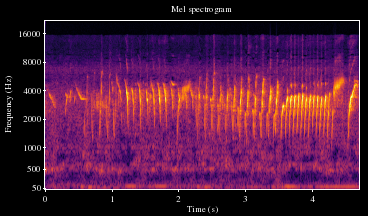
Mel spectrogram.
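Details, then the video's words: Gacor canary song in the cengkok mewah style: a soft start that builds into fast repeated chirps, then a tight buzzing roll and a final rising whistle, with a faint low hum underneath. "Suara Burung Kenari Gacor cengkok mewah"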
